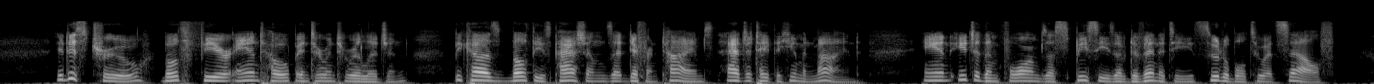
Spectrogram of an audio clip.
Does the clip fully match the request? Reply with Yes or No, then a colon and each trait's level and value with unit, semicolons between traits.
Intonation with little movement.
No: average, 4.6 semitones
